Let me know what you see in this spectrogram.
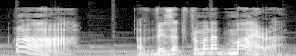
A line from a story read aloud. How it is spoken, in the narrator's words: he exclaimed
